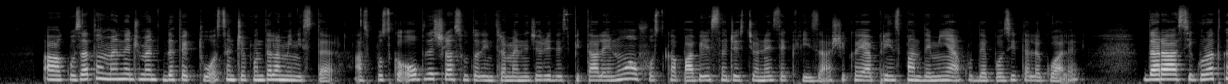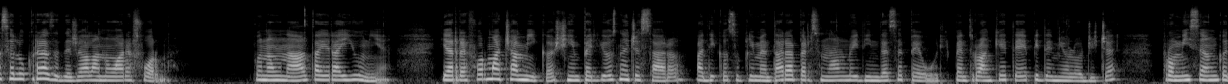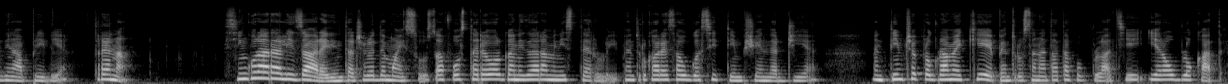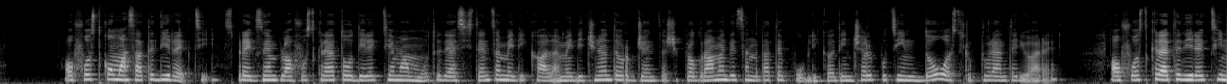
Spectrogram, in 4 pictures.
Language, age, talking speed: Romanian, 20-39, 155 wpm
